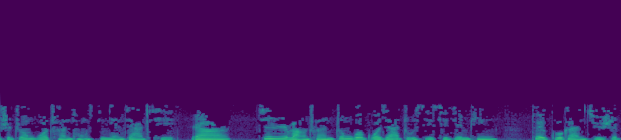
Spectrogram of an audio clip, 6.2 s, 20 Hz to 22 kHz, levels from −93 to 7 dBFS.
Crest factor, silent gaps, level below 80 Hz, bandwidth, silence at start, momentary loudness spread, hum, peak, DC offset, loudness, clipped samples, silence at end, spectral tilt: 16 dB; none; -70 dBFS; 5.8 kHz; 0 s; 8 LU; none; -18 dBFS; under 0.1%; -34 LUFS; under 0.1%; 0 s; -6 dB/octave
